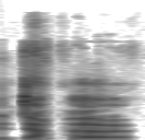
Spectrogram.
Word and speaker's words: Dapr: of course and that's where Dapper actually um if you say it like that uh comes into play uh but anyway back to daper uh with an R um so Dapper is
